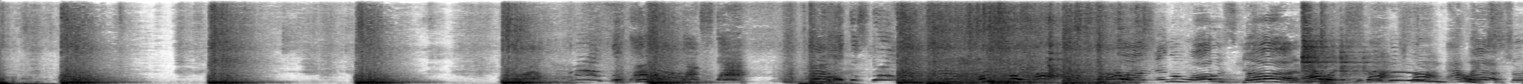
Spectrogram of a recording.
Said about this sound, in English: you knocked down the whole wall.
